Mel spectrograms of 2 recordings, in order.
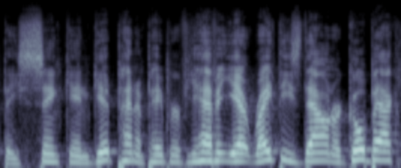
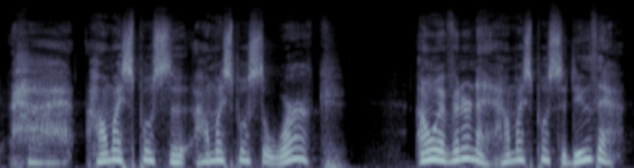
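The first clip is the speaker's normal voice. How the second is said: calibrated question; 3 semitones higher, 6 dB quieter than usual. Retold or imitated. Asking the internet company rep for help, soft and puzzled. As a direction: ask as if honestly stuck, gently. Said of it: "he asks calibrated questions".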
